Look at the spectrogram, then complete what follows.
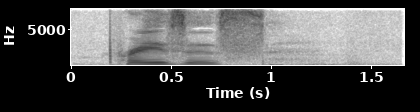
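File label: "praises", US English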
